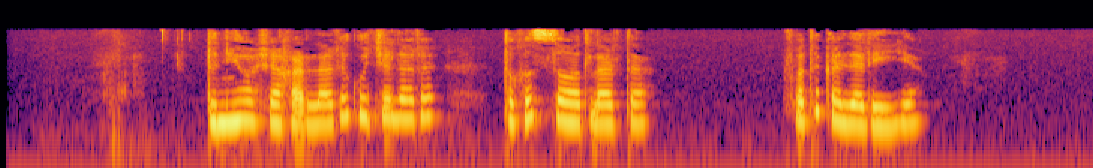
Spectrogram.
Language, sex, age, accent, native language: Uzbek, female, 18-24, Samarqand, Uzbek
